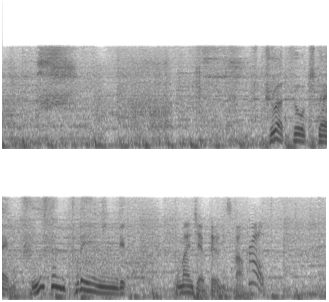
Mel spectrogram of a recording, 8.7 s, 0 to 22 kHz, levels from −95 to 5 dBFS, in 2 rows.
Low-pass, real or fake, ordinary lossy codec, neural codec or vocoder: 7.2 kHz; fake; none; codec, 16 kHz in and 24 kHz out, 1 kbps, XY-Tokenizer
